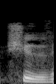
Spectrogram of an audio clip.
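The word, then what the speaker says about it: shuv (שוב): That's that Hebrew shuv, and if you are taking notes, it's S-H-U-B, but in Hebrew, you pronounce a B like a V. So it's shuv, and it's a long U.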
